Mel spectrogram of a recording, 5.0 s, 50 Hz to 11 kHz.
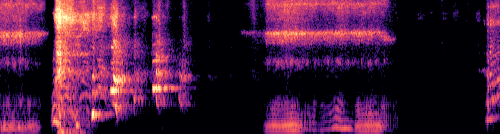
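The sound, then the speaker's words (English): Loud, rough snoring with no talking from a person asleep during a 5 a.m. group call: a sharp snorting burst, then a long rumbling, wavering snore after a pause, and the start of another right at the end. “Straight up snoring on your 5 a.m. sound.”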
